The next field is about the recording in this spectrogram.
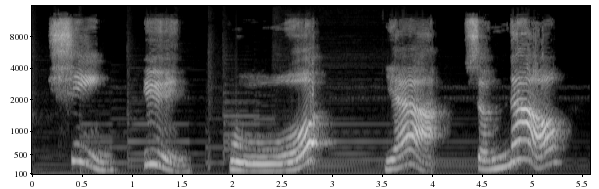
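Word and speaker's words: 幸运骨: So, 幸运骨, fourth tone, third tone. 幸运骨.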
